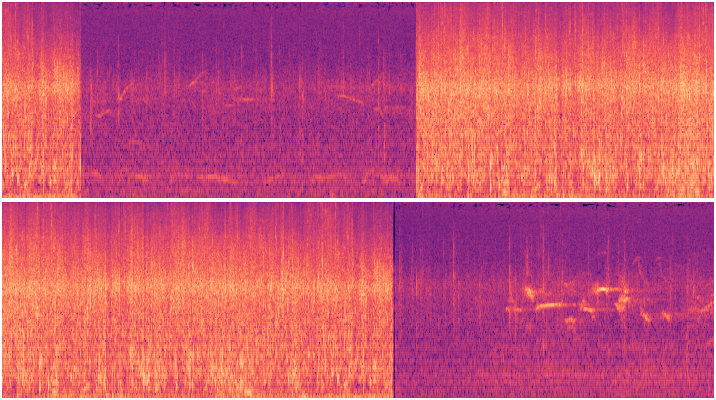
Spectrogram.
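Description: Heavy splashing of people thrashing through shallow sea water. It breaks off suddenly after about a second, comes back about five seconds in, and cuts off again near fourteen seconds. In the quieter gaps, birds chirp faintly.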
